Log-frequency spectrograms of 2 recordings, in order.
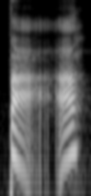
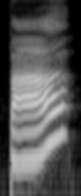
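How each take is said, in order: First: The pitch dips low, then rises. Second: The pitch rises from mid to high.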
